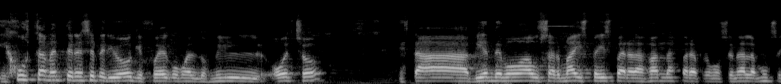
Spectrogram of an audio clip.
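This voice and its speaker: A man in a Chilean accent speaks at a moderate pace with a fairly high pitch and fairly even intonation. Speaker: UX designer and university teacher. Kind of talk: interview.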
